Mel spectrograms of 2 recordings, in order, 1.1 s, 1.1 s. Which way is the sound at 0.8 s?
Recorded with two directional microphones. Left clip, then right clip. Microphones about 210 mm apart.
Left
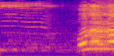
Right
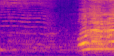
25° left (ahead or behind).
